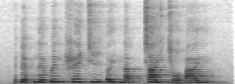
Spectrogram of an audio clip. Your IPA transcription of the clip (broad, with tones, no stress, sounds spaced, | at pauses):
ɗ ɛ˨˩ p̚ n ɛ˧˥ ɓ e˧ ŋ ʂ e˧˥ c i˨˩˦ ʔ ə˨˩ j n a˨˩ t̚ c a˧ j c o˨˩ ʔ a˧ j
